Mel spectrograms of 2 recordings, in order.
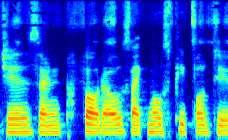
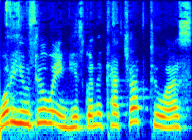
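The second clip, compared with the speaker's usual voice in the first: play-acted very high, frantic-paced, rushed screaming; 11 semitones higher than usual. Retelling screaming at the driver who stopped the car, retelling own screaming. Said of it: "as I'm like screaming".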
